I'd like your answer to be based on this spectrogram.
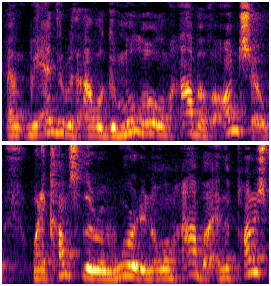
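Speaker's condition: No condition

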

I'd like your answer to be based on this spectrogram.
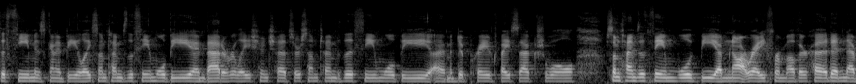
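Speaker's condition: No condition

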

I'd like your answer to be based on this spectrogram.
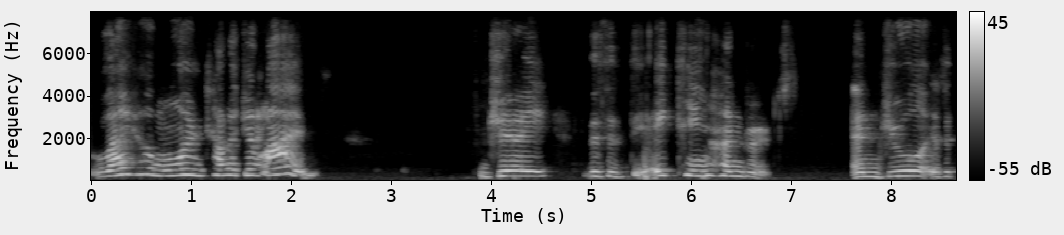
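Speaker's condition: Cerebral palsy; cannot move normally

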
